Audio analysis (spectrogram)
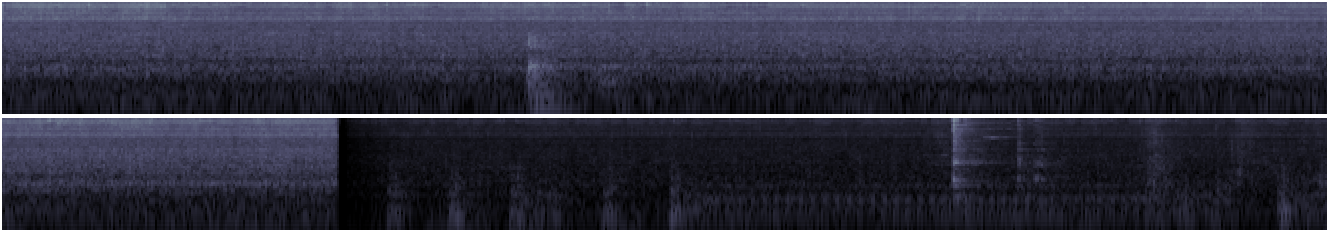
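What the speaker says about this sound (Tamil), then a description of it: "மசாலாவும் வெங்காயம் நல்லா வதங்கிடுச்சு." Ground tomato, garlic and onion masala frying in a pan for green peas masala: loud steady sizzle that drops abruptly partway, then quieter bubbling with a few clinks of a utensil, no talking.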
